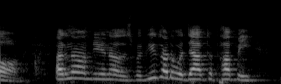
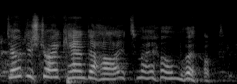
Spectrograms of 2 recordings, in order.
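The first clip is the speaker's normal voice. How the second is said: hammed-up sci-fi plea; 4 semitones higher than usual. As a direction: beg like a movie alien. Star Wars character pleading parody.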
